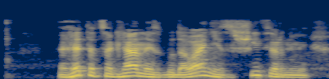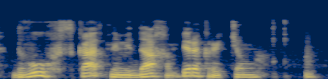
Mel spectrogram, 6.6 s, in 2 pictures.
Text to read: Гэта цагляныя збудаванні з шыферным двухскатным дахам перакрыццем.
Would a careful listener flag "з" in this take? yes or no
no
